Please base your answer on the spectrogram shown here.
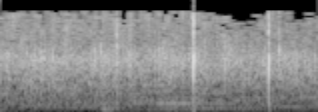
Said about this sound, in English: Give Him one more hand clap of praise this morning.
